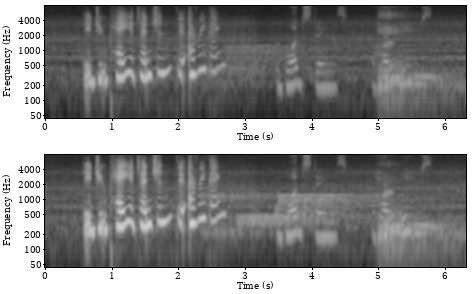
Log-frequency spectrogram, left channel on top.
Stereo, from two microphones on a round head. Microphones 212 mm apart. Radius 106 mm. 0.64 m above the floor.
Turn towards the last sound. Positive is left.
turn(degrees=65)  # may be behind; listen again after turning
